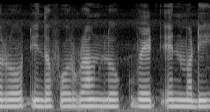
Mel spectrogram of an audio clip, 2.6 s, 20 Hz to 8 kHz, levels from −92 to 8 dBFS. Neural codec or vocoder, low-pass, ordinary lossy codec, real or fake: none; 7.2 kHz; none; real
